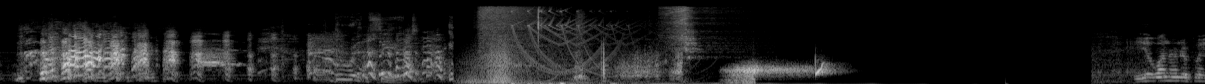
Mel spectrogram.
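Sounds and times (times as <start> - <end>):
people laughing: 0.2 - 4.6.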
